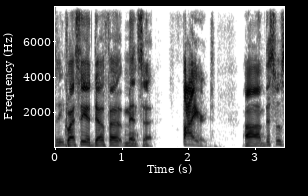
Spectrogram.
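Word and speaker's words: Kwesi Adofo-Mensah: Qui Adopo Mensah.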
